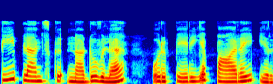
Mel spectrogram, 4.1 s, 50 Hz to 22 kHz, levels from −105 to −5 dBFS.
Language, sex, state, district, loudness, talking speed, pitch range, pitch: Tamil, female, Tamil Nadu, Nilgiris, -15 LUFS, 100 wpm, 185-225 Hz, 200 Hz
